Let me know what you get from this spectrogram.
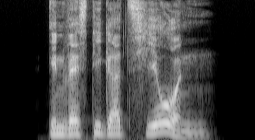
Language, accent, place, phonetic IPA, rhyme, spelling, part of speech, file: German, Germany, Berlin, [ɪnvɛstiɡaˈt͡si̯oːn], -oːn, Investigation, noun, De-Investigation.ogg
- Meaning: investigation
